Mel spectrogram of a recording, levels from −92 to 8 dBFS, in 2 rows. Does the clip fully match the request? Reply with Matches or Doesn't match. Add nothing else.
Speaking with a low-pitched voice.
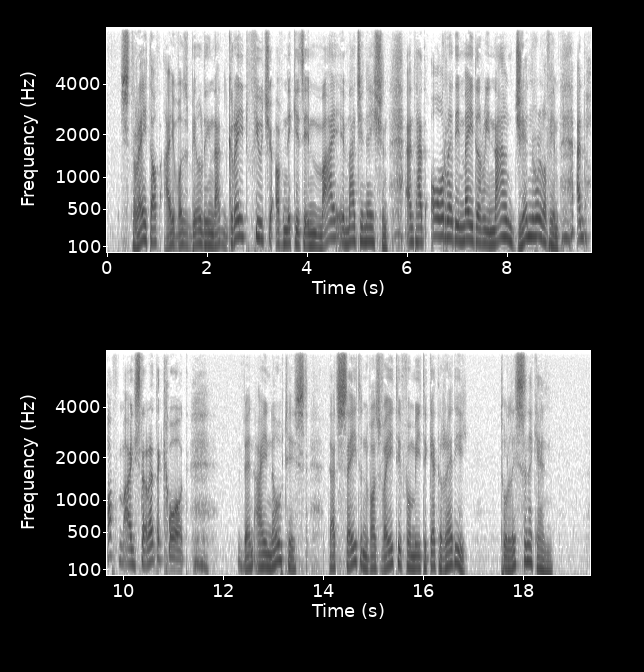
Matches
